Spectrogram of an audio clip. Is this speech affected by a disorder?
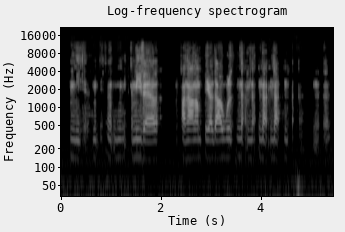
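Yes: stuttering; present since birth, will not go away; disfluencies audible during this interview; worse when nervous, very happy, with strangers, often more with close acquaintances; here repeated sounds, prolonged sounds.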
